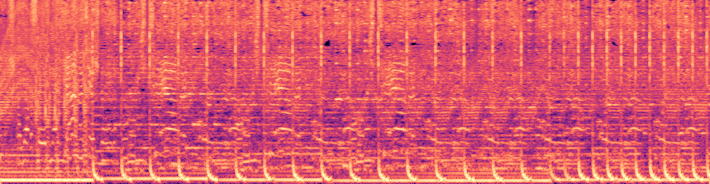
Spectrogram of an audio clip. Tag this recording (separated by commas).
Electronic music, Music, Dubstep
